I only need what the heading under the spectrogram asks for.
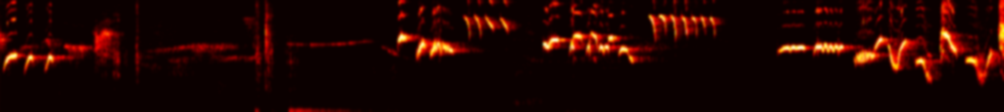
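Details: Excited caged white-rumped shama sings a varied song. Rich whistled phrases alternate with buzzy, rattling trills and sharp clicks. There is a brief thump partway through and a short pause before a fast, swooping whistled finish.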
